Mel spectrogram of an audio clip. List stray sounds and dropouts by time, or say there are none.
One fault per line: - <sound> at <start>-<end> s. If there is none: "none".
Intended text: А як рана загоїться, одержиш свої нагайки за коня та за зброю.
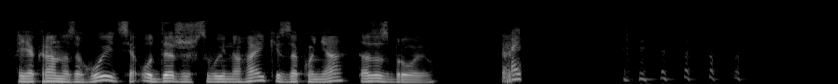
- laugh at 5.0-5.2 s
- laugh at 6.2-7.5 s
